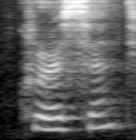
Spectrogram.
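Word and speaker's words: crescent: بننطقها في بعض الكلمات السي بعد الاس لا تنطق زي مثلا فتين نطقنا الاس والسي ماتنطقش سور برضو نطقنا الاس سنت عطره او رائحه ساينس علوم كريسنت يعني هلال دي سند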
